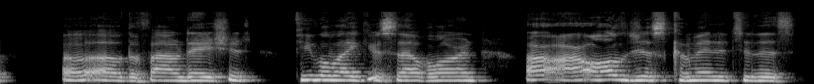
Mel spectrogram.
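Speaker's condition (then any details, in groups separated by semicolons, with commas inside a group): Parkinson's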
